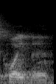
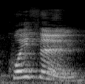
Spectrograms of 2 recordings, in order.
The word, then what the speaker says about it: Quathon: Yo, I feel like, am I pronouncing your name right? It's Quathon. Quathon. Yeah.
